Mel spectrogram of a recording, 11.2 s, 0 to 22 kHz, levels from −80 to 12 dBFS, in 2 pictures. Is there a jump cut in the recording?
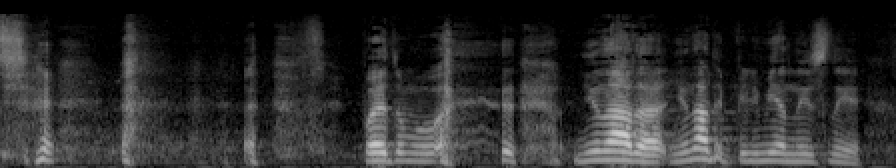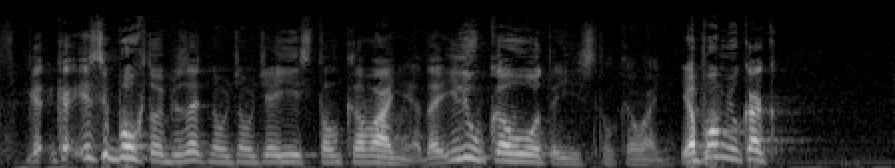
yes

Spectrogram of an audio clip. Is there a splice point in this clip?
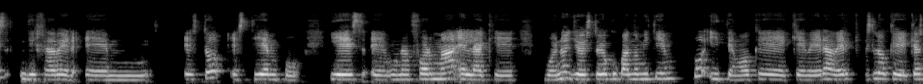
no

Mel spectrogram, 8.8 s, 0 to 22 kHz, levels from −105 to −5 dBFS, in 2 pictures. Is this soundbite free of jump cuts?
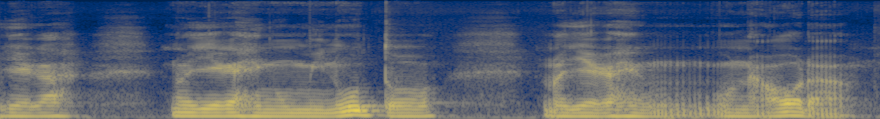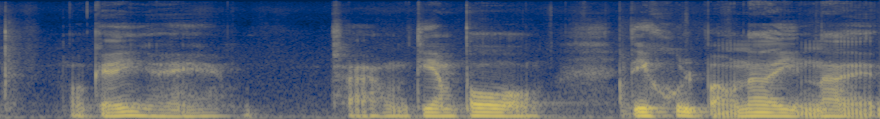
yes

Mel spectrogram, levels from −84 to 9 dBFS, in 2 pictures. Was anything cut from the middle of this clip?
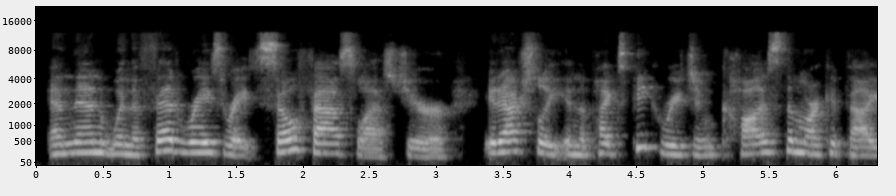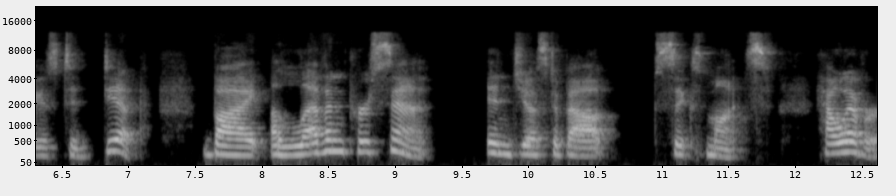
no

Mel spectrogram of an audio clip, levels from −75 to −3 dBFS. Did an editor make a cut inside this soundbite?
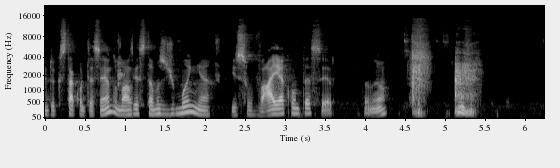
yes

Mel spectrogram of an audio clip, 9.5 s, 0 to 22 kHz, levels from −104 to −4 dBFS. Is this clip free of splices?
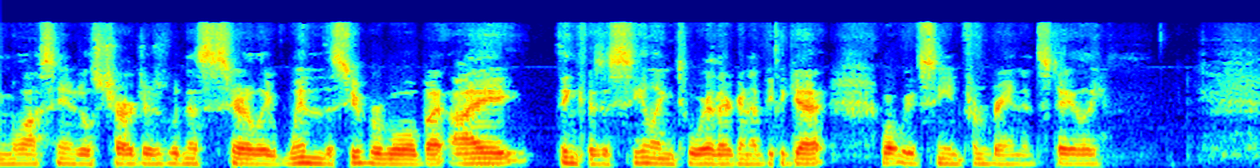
no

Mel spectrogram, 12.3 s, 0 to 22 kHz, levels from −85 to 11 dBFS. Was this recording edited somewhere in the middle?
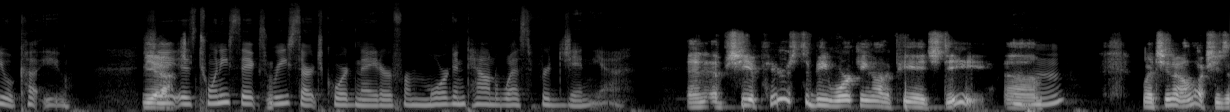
no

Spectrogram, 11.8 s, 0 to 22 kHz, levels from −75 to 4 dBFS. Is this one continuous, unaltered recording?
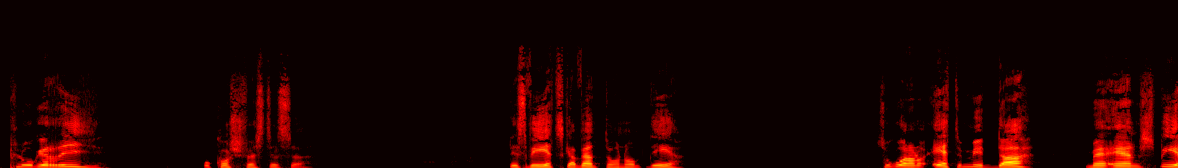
no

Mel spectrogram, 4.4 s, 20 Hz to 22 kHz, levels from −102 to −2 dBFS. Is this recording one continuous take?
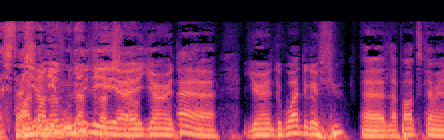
no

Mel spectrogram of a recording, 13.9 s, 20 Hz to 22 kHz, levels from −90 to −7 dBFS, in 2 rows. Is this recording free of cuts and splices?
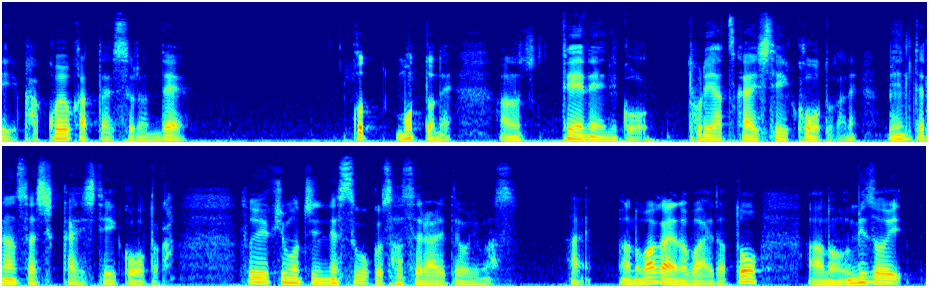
no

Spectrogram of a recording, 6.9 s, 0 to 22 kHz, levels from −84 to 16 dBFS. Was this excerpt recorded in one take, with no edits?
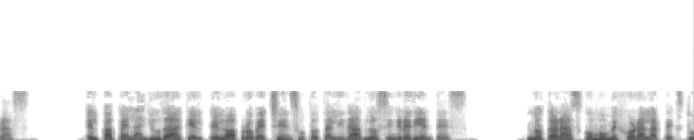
yes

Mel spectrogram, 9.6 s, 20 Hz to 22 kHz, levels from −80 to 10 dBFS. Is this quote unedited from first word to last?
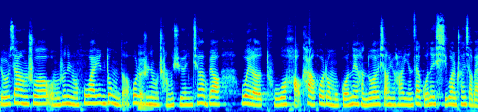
yes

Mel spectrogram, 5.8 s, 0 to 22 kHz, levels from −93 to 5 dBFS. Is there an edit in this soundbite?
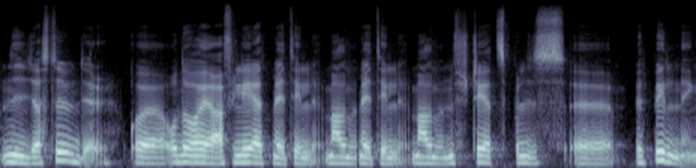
yes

